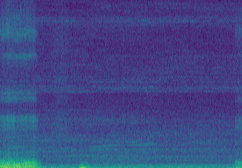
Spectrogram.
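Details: Dog snoring loudly: a deep, harmonic, rumbling snore lasting under a second, then quieter breathing with a short snort midway and another snore starting at the end.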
